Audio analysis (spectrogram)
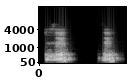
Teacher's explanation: la voyelle c'est une voyelle qui se situe au centre de la bouche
